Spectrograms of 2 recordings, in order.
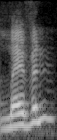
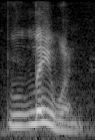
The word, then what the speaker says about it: Lewin: on professor walter uh levin isn't it yeah lewin right yeah i'm i'm butchered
